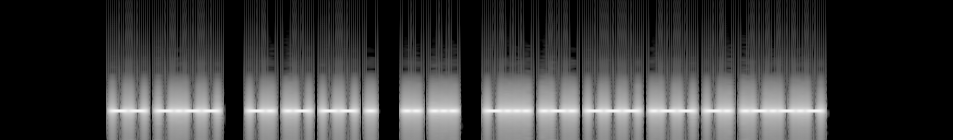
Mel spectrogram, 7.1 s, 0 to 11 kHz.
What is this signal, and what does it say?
Morse code, heard as a keyed tone, about 34 wpm, 700 Hz. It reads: MY NAME IS BROWN.
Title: Sentences from Top 1200 Words 35wpm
